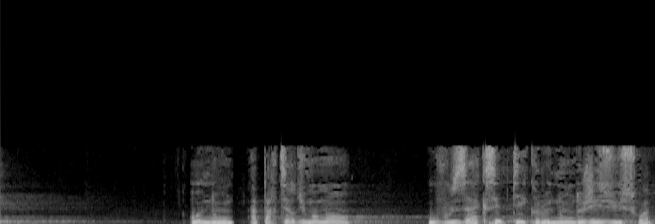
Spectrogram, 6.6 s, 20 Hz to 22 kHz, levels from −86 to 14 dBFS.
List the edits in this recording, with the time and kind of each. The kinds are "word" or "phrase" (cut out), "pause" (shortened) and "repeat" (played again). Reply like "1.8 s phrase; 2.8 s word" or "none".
2.3 s phrase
